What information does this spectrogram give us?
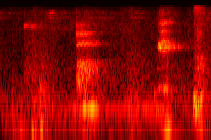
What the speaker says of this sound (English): So, I think that's his dog.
